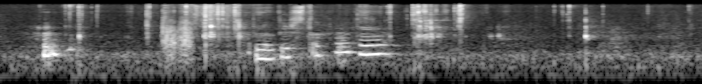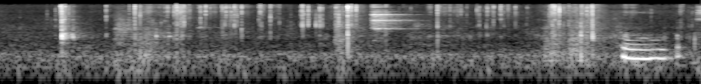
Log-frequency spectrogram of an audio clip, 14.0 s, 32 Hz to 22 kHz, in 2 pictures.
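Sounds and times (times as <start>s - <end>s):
packaging crinkling and rustling: 0.8s - 4.8s, 7.6s - 14.0s.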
